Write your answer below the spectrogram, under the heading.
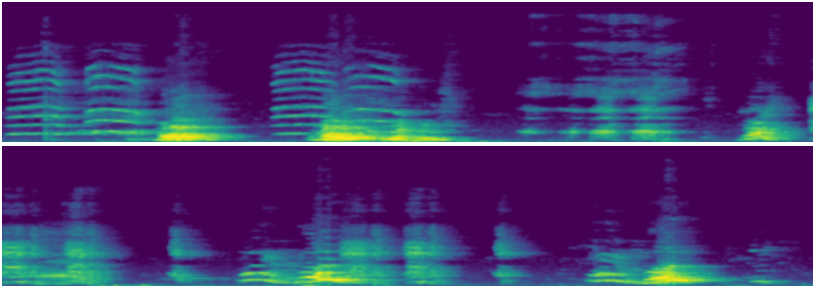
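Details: Domestic dog in a small room reacting to a squeaky toy on TV with a string of loud, rough barks about once a second, mixed with high squeaking from the toy and soft music.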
